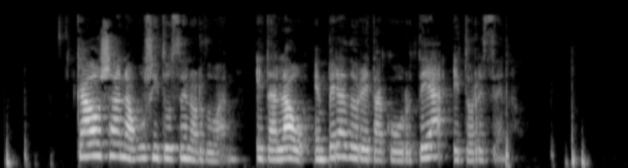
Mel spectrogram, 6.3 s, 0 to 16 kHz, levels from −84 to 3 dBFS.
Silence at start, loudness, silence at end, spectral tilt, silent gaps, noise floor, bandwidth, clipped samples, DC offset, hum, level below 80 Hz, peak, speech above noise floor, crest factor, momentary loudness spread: 0.05 s; -20 LUFS; 0.45 s; -4.5 dB/octave; none; -56 dBFS; 11.5 kHz; under 0.1%; under 0.1%; none; -58 dBFS; 0 dBFS; 36 dB; 20 dB; 20 LU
